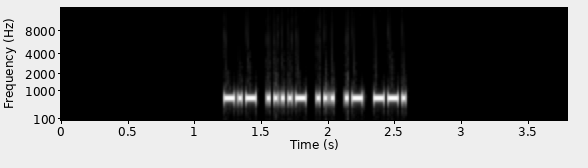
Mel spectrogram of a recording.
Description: Morse code, heard as a keyed tone, about 46 wpm, 700 Hz. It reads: K4SAG
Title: USA Call Signs - 6x Character Spacing - 45wpm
